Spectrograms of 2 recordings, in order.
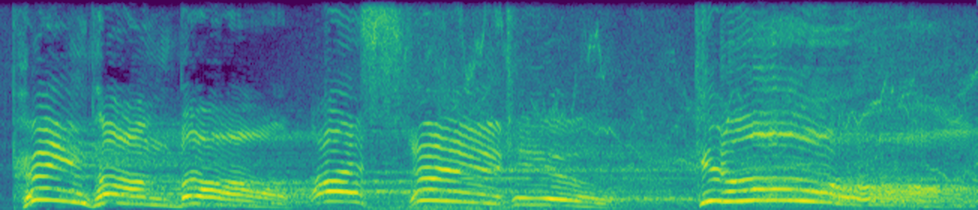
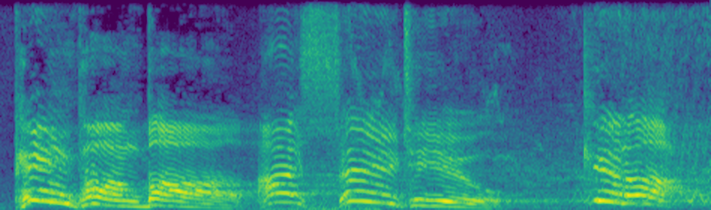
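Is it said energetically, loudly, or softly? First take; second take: energetically; loudly. First: It is said loudly with great gusto. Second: It is said loudly.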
